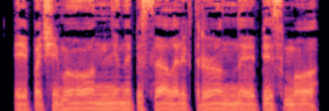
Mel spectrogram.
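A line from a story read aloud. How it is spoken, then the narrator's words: Grumbled. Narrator (Russian): пробурчал император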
